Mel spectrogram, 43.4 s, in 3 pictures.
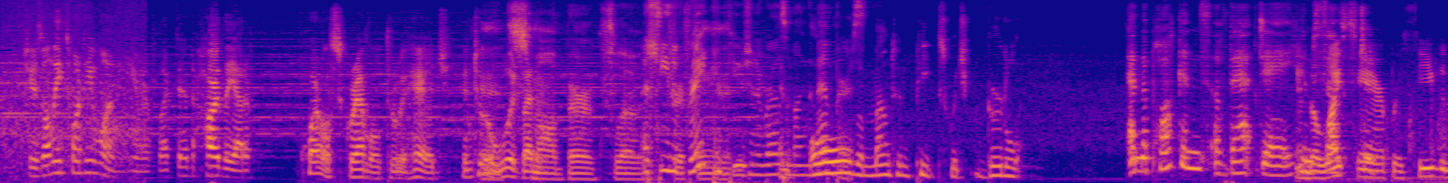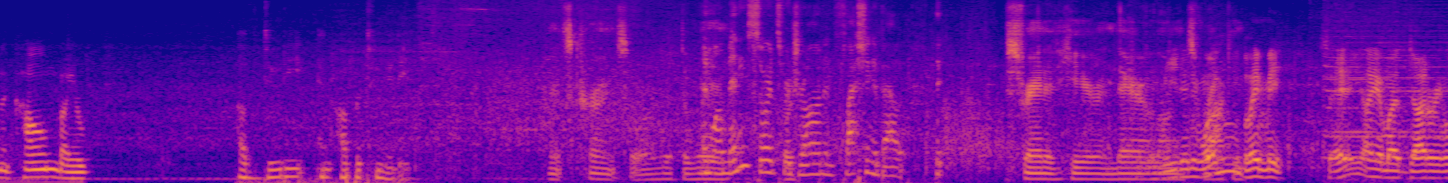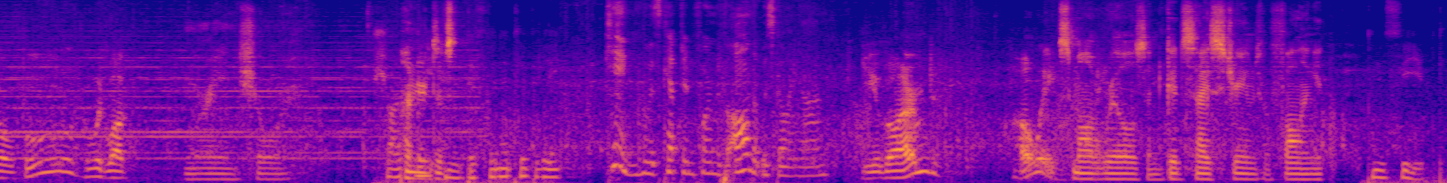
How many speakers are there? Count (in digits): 8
